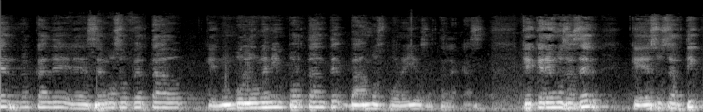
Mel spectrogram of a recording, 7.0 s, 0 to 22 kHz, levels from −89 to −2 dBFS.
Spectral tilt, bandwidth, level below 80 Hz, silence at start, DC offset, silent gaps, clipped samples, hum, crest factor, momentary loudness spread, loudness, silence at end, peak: -9 dB/octave; 11.5 kHz; -42 dBFS; 0 s; under 0.1%; none; under 0.1%; none; 14 dB; 14 LU; -14 LUFS; 0 s; 0 dBFS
